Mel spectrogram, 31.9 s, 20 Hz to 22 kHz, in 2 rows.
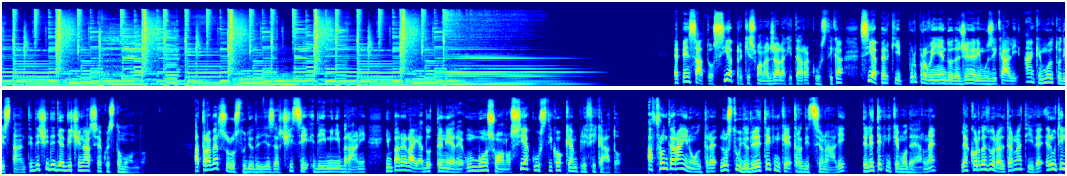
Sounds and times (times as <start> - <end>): Acoustic guitar: 0.0 - 8.6
Strum: 0.0 - 8.9
Speech: 10.1 - 18.2, 18.8 - 31.9.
